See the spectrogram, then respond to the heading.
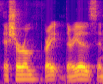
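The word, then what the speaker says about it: Escharum: do what's best um how do you pronounce essurem there it is i think i said it wrong last time i think i said s charum it's ishirum great there he is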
